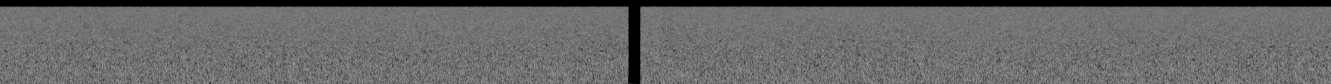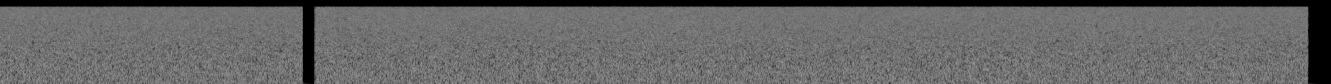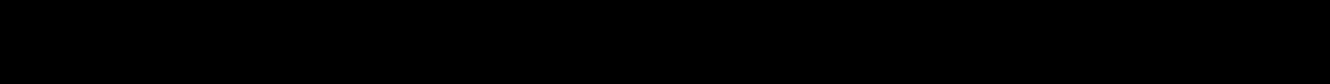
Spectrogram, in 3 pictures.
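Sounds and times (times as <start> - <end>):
loud static hiss: 0.0 - 26.4.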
